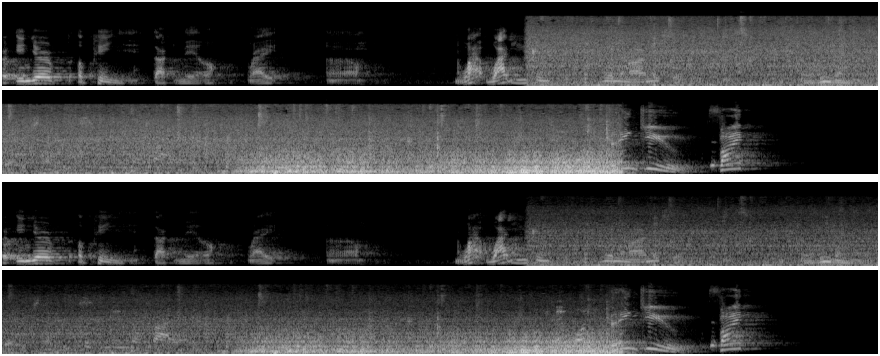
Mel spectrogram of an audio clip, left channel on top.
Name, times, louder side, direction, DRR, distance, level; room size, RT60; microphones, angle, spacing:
voice 1, 0.0-2.1 2.5-2.7 3.2-3.6 4.5-7.5 7.7-9.7, left 2 dB, 50° left, 8 dB, 1.2 m, -31 dB
sound 1, 5.2-15.0, left 4 dB, 80° left, 0.7 m, -22 dB
voice 2, 9.6-10.7 11.2-12.6 14.2-14.9, right 3 dB, 60° right, 4 dB, 2.4 m, -36 dB
voice 3, 14.8-15.7 15.9-16.2, left 1 dB, 10° left, 5 dB, 1.4 m, -26 dB
23.5 x 19.0 x 6.9 m, 0.87 s
head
